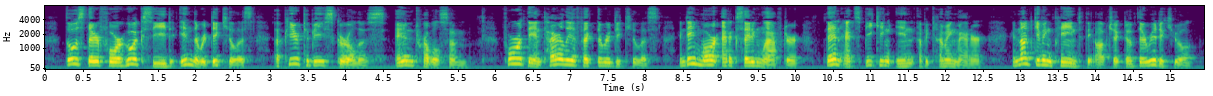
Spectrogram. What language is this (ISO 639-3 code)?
eng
